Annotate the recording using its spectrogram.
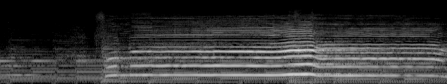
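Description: A man singing over a strummed acoustic guitar: after a second of guitar alone, his voice comes in on one long held note that drops in pitch near three seconds in.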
